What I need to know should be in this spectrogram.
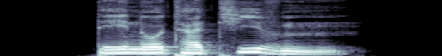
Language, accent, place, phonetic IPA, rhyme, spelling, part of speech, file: German, Germany, Berlin, [denotaˈtiːvm̩], -iːvm̩, denotativem, adjective, De-denotativem.ogg
- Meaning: strong dative masculine/neuter singular of denotativ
